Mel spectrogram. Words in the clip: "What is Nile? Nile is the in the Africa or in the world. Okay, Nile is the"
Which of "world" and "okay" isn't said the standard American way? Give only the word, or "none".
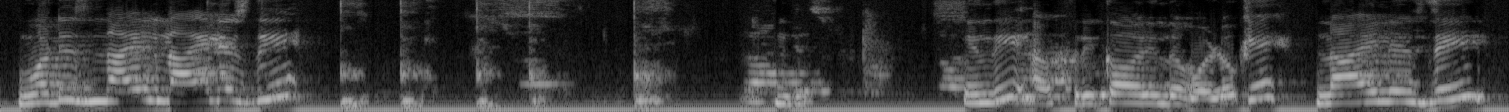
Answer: world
